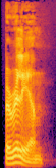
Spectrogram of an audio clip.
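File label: "beryllium", British English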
